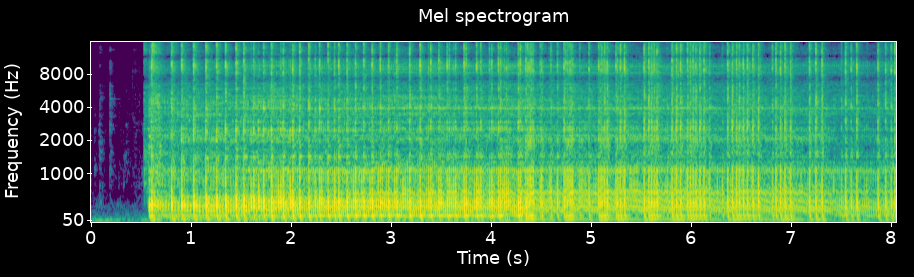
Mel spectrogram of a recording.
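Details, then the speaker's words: Old Craftsman chainsaw after Walbro carb clean/rebuild and new fuel lines, jets opened up, half choke: catches after half a second and settles into a steady, even buzz that dips slightly midway, burning old oil out the exhaust; normal running. "Sweet. Burning off a lot of old crappy oil in there in the exhaust."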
